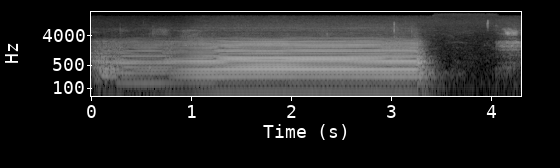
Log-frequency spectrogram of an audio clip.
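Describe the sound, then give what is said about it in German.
A power drill whirs with a steady, loud droning whine for about three seconds, then cuts off abruptly, leaving quiet room noise with no one talking. “Der bohrt noch weiter.”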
